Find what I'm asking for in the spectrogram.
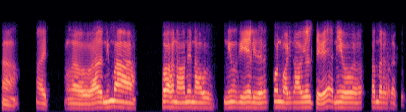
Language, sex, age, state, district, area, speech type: Kannada, male, 60+, Karnataka, Dakshina Kannada, rural, conversation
